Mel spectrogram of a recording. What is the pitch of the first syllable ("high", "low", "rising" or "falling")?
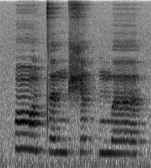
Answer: falling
